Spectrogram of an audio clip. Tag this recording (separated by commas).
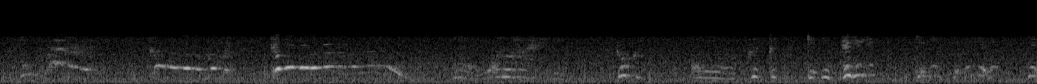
Dog, Speech, Domestic animals, Animal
